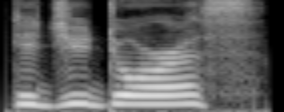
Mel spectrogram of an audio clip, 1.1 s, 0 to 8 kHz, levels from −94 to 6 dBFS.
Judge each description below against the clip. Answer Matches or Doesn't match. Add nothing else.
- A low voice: Doesn't match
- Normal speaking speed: Matches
